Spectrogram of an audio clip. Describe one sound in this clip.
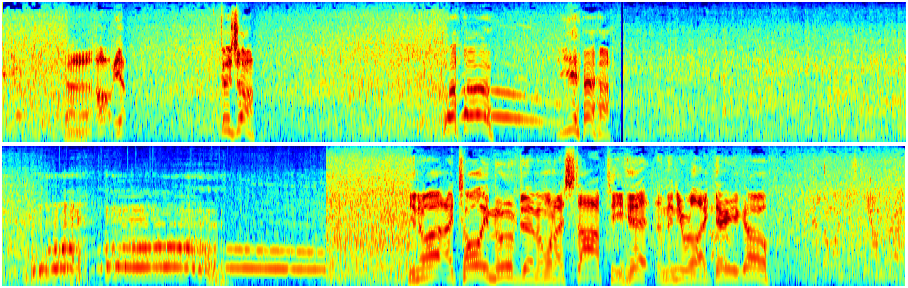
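A river rushes and gurgles over rocks.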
